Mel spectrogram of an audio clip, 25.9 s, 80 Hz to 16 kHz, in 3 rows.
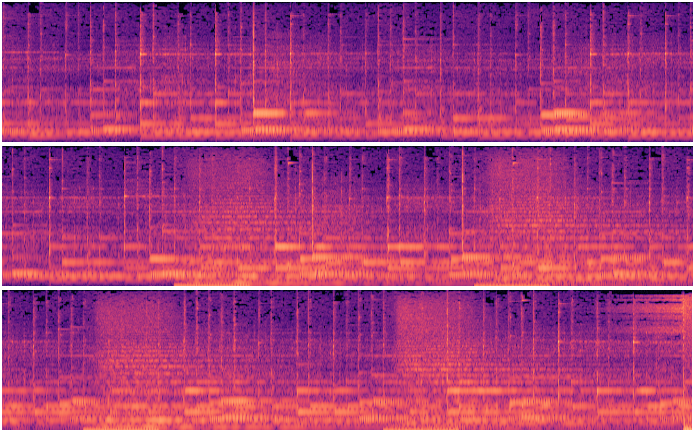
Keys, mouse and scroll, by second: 0.7 click, 2.7 ctrl+g, 5.7 click, 12.3-20.0 drag, 20.4 click, 24.6 scroll up 1.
